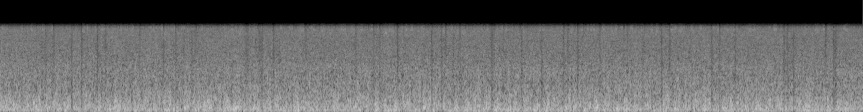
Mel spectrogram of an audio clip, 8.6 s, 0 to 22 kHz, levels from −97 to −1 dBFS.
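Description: Throughout the speech, Opus voice compression is audible: the SILK linear-prediction coder runs in wideband with nothing above 8.7 kHz, and heavy, coarse excitation coding, consistent with roughly 10 kbps, leaves the speech muffled, hoarse and slightly robotic.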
